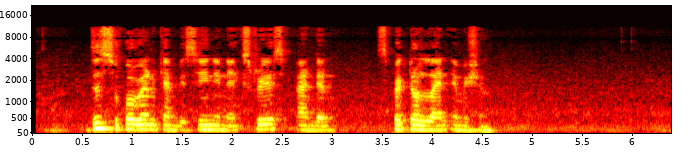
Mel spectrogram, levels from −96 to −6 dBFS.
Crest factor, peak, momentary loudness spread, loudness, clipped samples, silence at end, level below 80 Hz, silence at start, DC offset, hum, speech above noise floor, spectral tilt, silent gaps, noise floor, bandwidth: 20 dB; -2 dBFS; 12 LU; -20 LUFS; under 0.1%; 1.75 s; -52 dBFS; 0.2 s; under 0.1%; none; 31 dB; -6 dB/octave; none; -50 dBFS; 11.5 kHz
